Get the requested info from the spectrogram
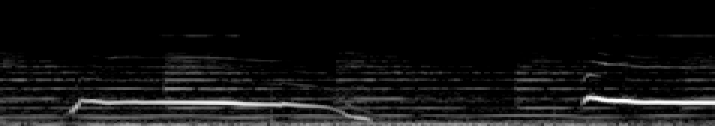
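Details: Flat-coated retriever howling along to church bells: a rising onset into a long level howl that bends sharply downward, a pause filled with bell strikes, then another howl swooping up and holding steady.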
